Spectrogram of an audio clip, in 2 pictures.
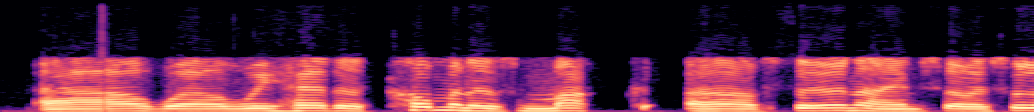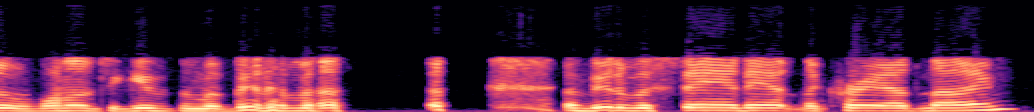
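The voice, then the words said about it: Strong Australian accent. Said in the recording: “such a rich Aussie accent”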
